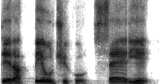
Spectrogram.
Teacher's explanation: eu fecho em um único sopro de som eu pronuncio as duas vogais isso é um ditongo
